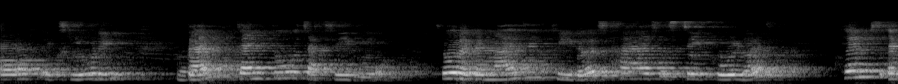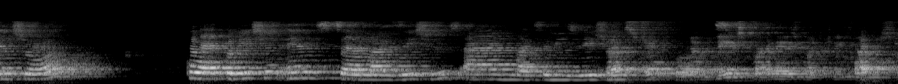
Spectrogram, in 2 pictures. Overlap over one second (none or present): present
